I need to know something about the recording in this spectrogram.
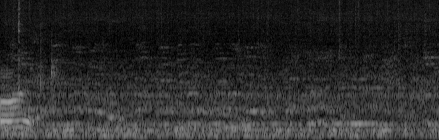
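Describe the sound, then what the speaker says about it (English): Steak sizzles steadily over a hot fire, a dense continuous crackle and hiss that stays loud and close for the whole stretch with no voices. "We got some more cooking to do. Keep flipping the steak."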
